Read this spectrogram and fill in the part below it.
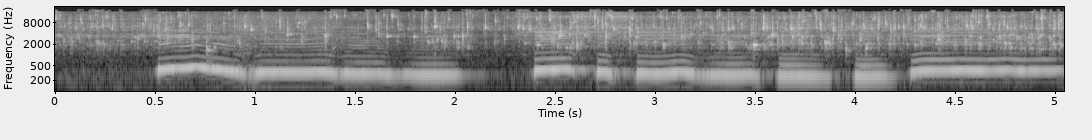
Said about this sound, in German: Schaut da, sie gießt gerade. So, meine lieben Blumen, nun könnt ihr kräftig wachsen und gedeihen.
